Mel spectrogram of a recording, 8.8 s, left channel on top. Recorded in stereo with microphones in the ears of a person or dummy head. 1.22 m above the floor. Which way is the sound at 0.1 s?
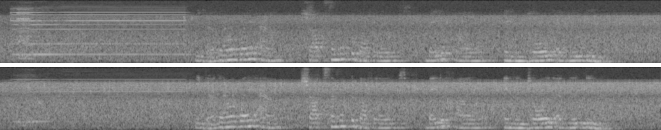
50° left (ahead or behind).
